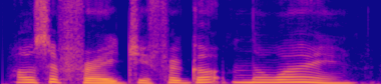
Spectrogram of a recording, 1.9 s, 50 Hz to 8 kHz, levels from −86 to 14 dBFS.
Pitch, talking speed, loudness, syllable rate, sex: 215 Hz, 220 wpm, -15 LUFS, 6.3 syllables/s, female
